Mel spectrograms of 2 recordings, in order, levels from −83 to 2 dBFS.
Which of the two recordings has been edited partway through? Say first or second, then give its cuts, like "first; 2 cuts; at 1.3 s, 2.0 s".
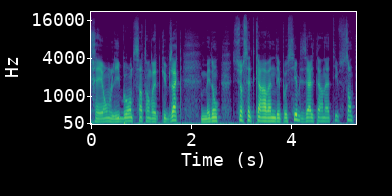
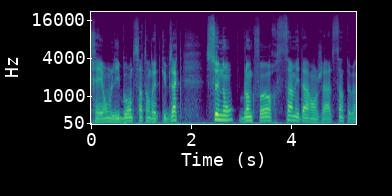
first; 2 cuts; at 2.2 s, 4.2 s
